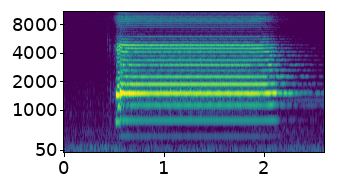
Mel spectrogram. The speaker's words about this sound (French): Klaxon grave pour le 8. Trompe sonore, ça s'appelle.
